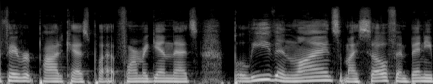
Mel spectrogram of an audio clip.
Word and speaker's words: BLEAV: That's called Believe, and that's spelled BLEAV in Lions, Believe in Lions, with myself and Lions legendary safety, Benny Blades.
